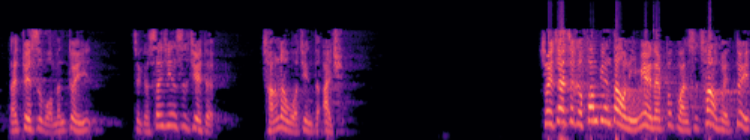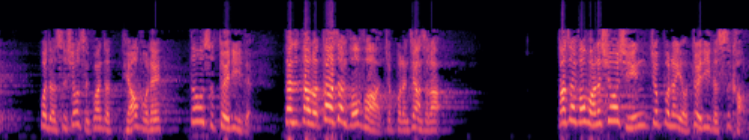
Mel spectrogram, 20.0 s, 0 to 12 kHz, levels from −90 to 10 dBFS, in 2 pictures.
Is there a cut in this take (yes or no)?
no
